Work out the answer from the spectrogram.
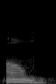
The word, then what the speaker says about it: Om: You are the shelter of the syllable Om, which consists of the 3 letters A-U-M, Om.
